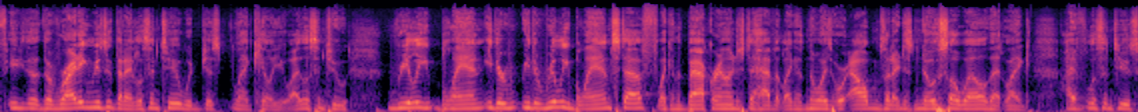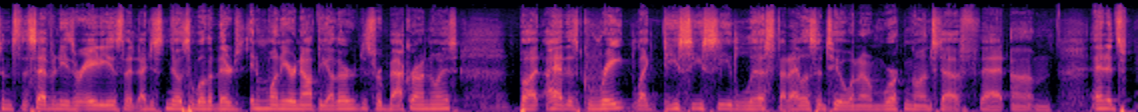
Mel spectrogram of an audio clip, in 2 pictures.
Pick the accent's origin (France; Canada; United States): United States; Long Island, New York; moved away; also born or lived in Houston, Texas; I grew up on Long Island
